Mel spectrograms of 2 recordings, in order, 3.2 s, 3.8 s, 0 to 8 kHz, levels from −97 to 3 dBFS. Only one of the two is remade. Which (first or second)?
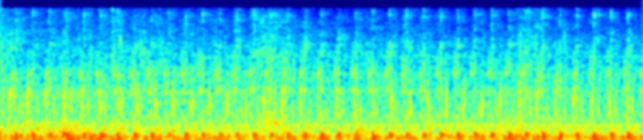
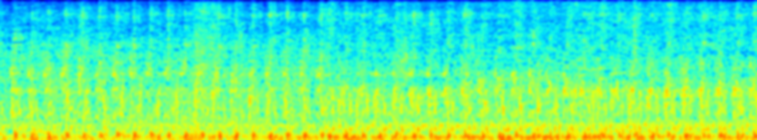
second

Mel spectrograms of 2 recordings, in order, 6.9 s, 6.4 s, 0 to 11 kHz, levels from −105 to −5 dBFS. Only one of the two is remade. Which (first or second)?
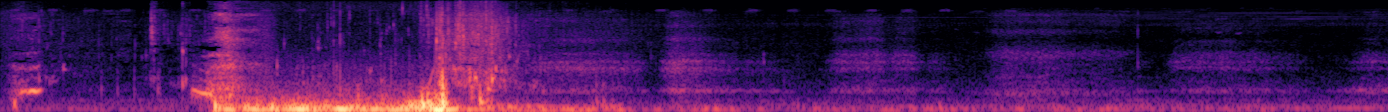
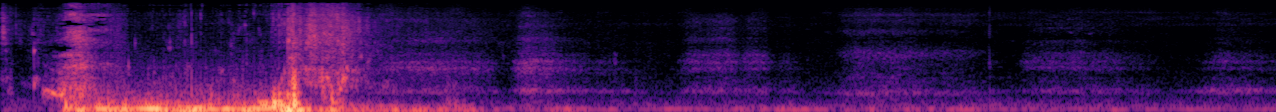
second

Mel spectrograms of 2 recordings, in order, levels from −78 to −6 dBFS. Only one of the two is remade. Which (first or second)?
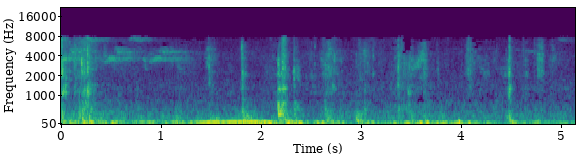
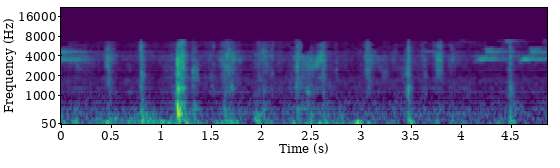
second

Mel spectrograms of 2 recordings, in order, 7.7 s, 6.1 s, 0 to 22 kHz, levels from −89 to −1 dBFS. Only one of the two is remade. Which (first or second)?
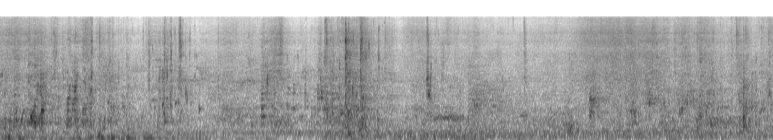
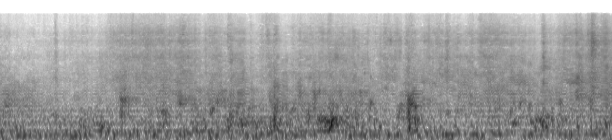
second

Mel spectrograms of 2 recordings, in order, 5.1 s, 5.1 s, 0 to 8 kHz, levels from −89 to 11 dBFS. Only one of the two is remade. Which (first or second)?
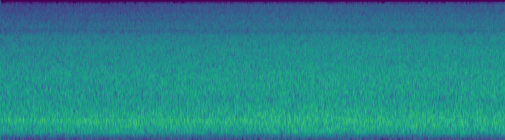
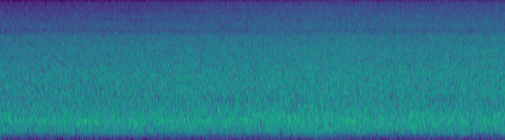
second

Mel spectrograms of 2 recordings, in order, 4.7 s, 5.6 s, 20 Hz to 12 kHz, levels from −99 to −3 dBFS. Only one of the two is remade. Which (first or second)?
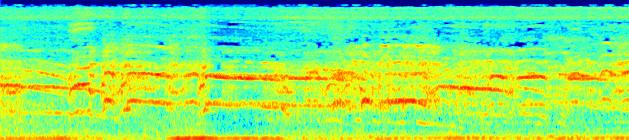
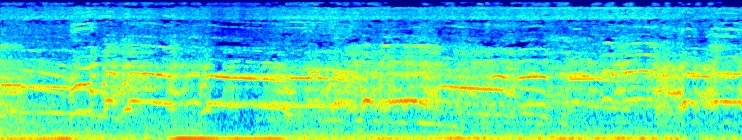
first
